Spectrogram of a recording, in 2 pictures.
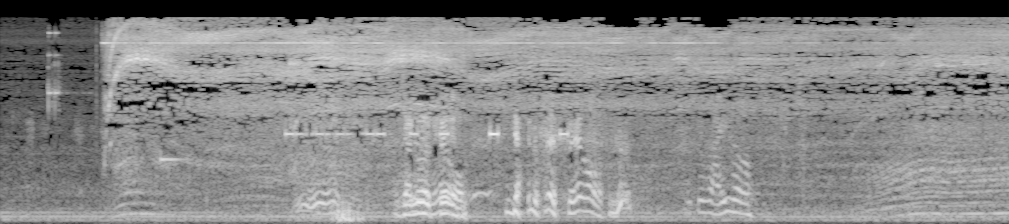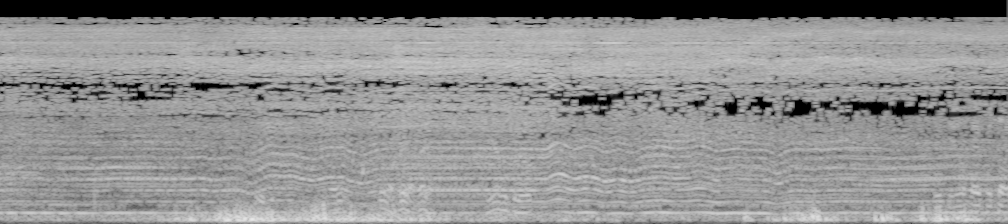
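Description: Small drone propellers buzz with a high, steady whine, rising and falling in pitch as the drones fly.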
